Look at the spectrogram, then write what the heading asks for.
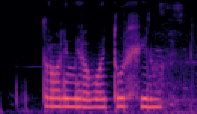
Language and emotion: Russian, neutral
